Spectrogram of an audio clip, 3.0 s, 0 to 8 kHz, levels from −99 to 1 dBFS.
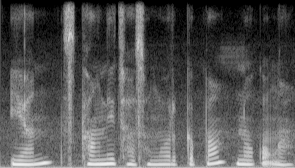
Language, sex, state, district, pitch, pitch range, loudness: Garo, female, Meghalaya, West Garo Hills, 205 Hz, 190-230 Hz, -15 LUFS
